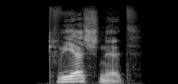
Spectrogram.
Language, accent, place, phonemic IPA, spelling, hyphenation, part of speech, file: German, Germany, Berlin, /ˈkveːɐ̯ˌʃnɪt/, Querschnitt, Quer‧schnitt, noun, De-Querschnitt.ogg
- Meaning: 1. profile 2. cross section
